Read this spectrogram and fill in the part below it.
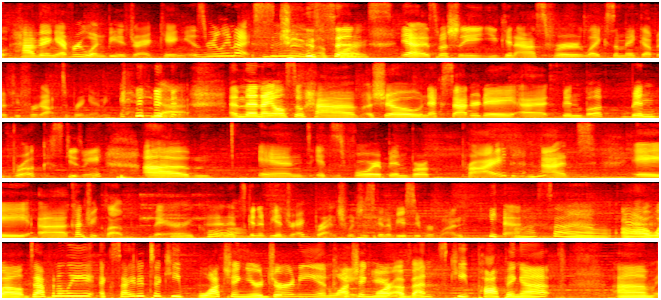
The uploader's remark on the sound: LIVE at The Lokal Lounge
